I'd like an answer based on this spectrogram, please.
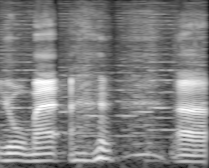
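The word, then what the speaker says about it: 夢: Yeah, funny enough, as mentioned, Yume mentioned already, because I said again that, well, actually, accent on the last syllable, so Yume.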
